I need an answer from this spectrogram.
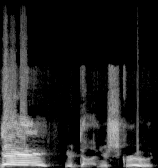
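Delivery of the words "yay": much higher, loud mock cheer; imitating a crowd cheering the heel. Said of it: "the crowd's going".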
